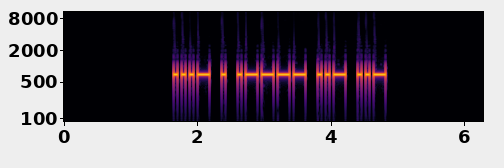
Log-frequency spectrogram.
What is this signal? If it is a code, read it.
Morse code, heard as a keyed tone, about 21 wpm, 700 Hz. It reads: VE1UU
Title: DXCC-100 Call Signs - 5 Characters - 20wpm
